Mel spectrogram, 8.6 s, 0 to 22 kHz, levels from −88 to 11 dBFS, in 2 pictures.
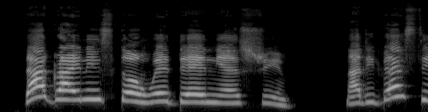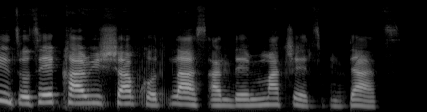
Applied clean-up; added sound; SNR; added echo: neural mask model DeepFilterNet 3.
